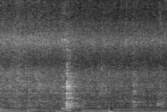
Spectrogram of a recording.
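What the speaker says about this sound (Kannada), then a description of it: "ಕೊತ್ತಂಬರಿ ಸೊಪ್ಪನ್ನ ಚೆನ್ನಾಗಿ ಮಿಕ್ಸ್ ಮಾಡ್ಕೊಳ್ಳೋಣ." Fried onions being stirred with fresh coriander leaves in a pan for a potato palya, a constant close sizzle with a spatula scrape and a sharper clatter near the middle, no voices.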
